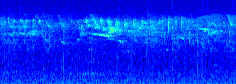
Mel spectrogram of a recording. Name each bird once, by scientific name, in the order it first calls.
Loxops mana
